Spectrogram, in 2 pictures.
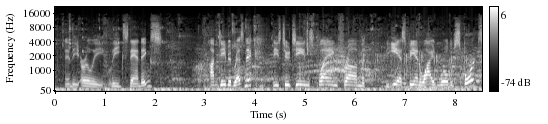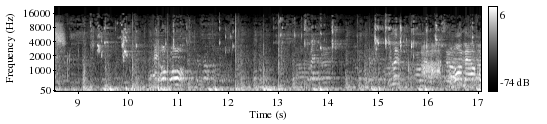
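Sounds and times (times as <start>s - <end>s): players calling out: 2.1s - 12.1s, 13.0s - 17.0s
basketball bouncing on hardwood: 9.1s - 11.0s, 11.7s - 13.2s.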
